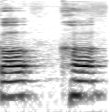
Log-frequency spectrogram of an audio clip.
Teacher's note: उसके बाद क ख ग घ ङ, ये जो 5 वर्ग हैं, वर्ण हैं, इन 5 वर्णों का उच्चारण स्थान है कंठ। क्योंकि जब हम क बोलते हैं तो हमारी जिह्वा बिल्कुल सरल अवस्था में होती है और कंठ से जो ध्वनि है वो स्पष्ट बाहर आती है, जिह्वा का कहीं इधर उधर स्पर्श नहीं होता।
